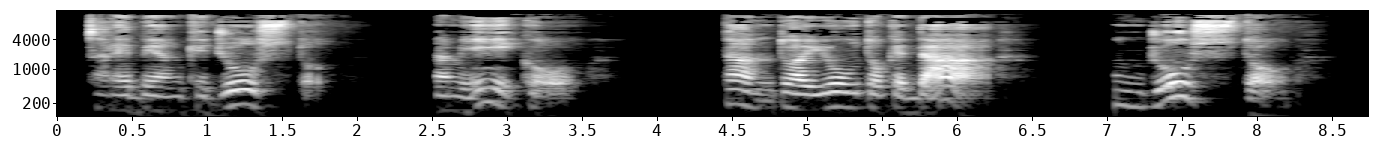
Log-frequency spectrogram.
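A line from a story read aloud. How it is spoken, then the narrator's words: Murmured. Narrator (Italian): mormora Bartolomeo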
